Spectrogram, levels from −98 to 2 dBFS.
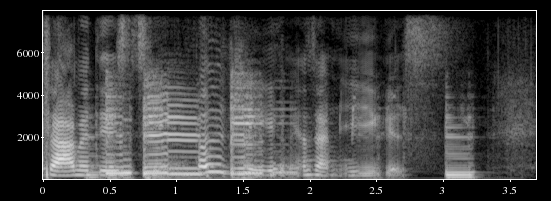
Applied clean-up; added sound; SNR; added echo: neural mask model RNNoise.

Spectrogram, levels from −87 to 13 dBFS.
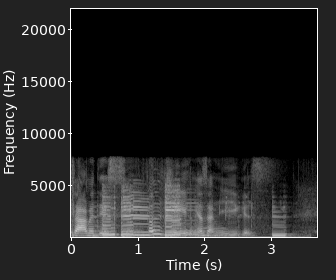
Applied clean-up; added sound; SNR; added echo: none; Guitar; -1 dB; none.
